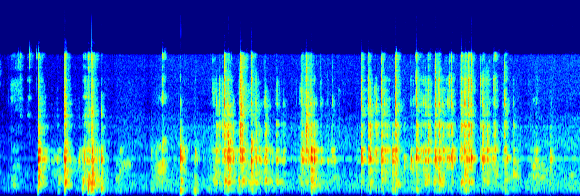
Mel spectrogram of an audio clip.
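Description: Clicks, clinks and rattles of teleprompter parts (bar, stand and fittings) being handled and fitted together, coming in runs with short pauses and dying down near the end.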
